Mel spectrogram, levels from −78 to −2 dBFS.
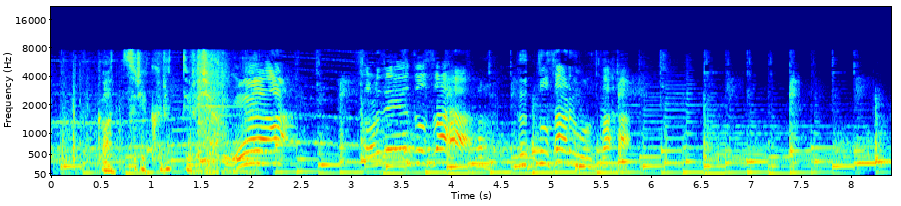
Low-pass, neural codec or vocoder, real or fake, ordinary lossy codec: none; none; real; none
